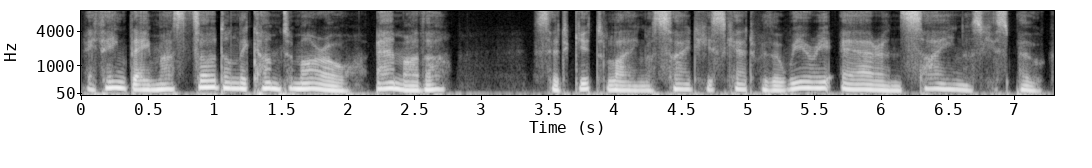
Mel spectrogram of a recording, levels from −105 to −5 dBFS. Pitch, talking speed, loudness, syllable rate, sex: 140 Hz, 205 wpm, -19 LUFS, 5.3 syllables/s, male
